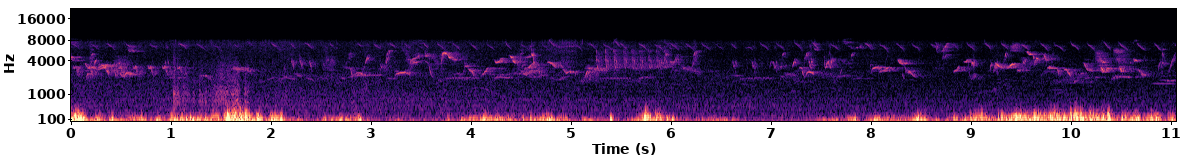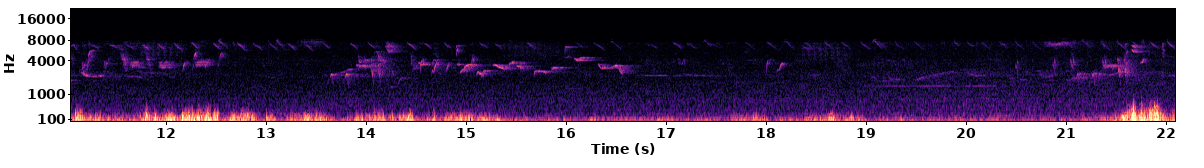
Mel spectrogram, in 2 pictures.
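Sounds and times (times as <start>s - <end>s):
low microphone rumble: 0.0s - 3.2s, 7.7s - 22.0s
nightingale singing: 0.0s - 22.0s.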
